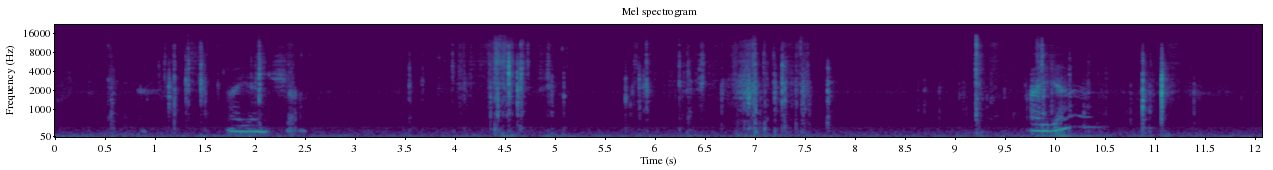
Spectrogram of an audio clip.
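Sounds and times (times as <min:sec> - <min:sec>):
paper and plastic packaging crinkling: 0:00.0 - 0:02.5, 0:03.5 - 0:07.8, 0:08.6 - 0:11.5.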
